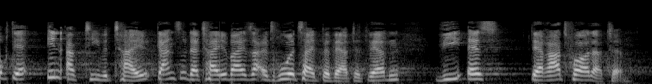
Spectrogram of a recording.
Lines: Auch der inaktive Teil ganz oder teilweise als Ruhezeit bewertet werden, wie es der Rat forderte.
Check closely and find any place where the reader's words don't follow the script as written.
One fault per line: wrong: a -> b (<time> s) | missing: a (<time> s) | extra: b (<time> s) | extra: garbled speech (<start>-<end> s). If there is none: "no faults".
no faults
